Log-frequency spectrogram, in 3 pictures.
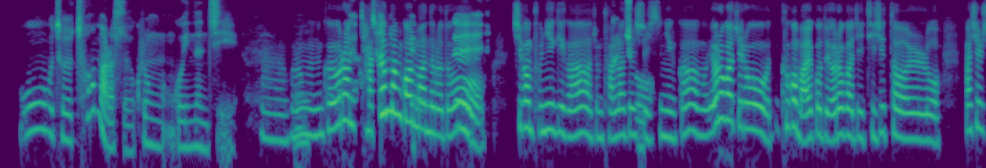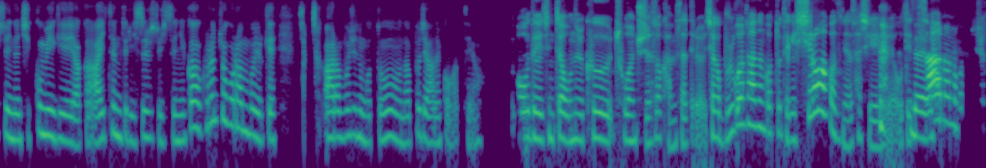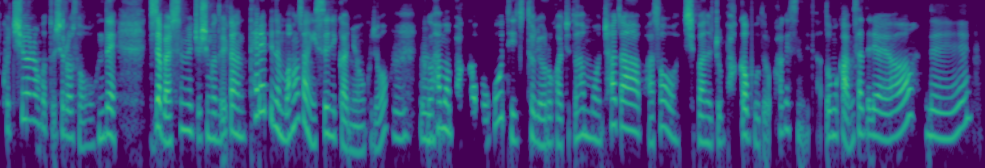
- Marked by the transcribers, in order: other background noise; laugh; laughing while speaking: "네"; "텔레비전은" said as "테레비는"
- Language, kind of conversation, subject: Korean, advice, 한정된 예산으로도 집안 분위기를 편안하게 만들려면 어떻게 해야 하나요?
